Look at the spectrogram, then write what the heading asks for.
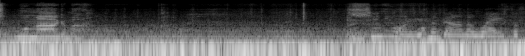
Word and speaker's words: Woomargama: Of course, the navigator can't pronounce it. It's not Woomargama, it's Woomargama.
